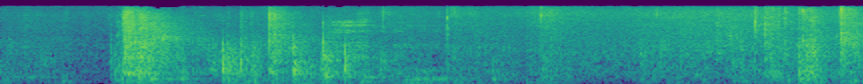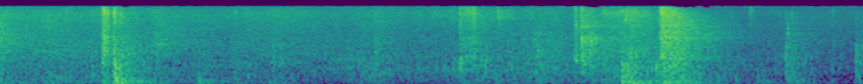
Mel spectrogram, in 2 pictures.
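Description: Several knocks and clunks of tools being handled at a snowmobile's steering, the loudest about five seconds in, with the echo of a small room.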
